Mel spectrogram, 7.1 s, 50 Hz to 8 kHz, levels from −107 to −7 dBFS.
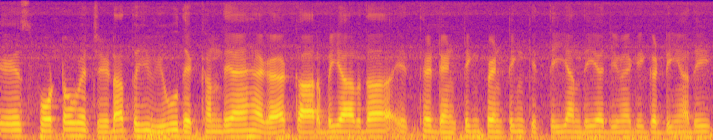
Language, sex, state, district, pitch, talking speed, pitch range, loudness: Punjabi, male, Punjab, Kapurthala, 120 Hz, 185 wpm, 115-125 Hz, -17 LUFS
